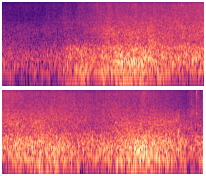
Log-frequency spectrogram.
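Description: Ocean surf washing on a beach, a steady rushing noise that grows louder over the first couple of seconds.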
